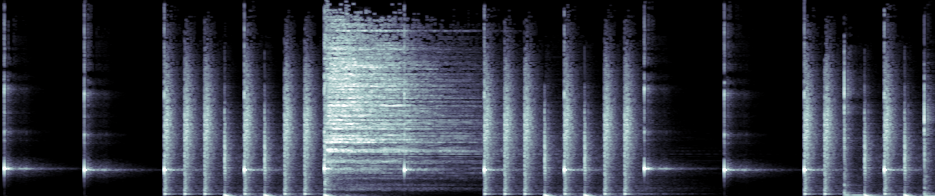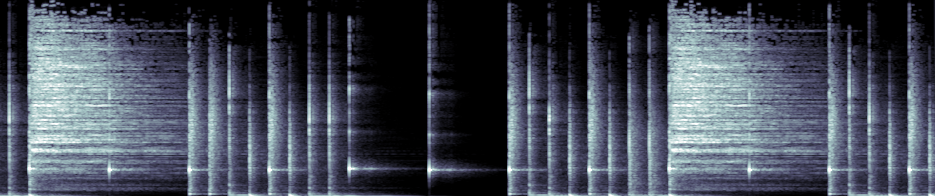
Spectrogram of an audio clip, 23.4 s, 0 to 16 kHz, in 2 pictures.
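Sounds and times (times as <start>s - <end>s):
simple slow drum fills: 2.1s - 8.1s, 10.1s - 16.0s, 18.1s - 23.3s.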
